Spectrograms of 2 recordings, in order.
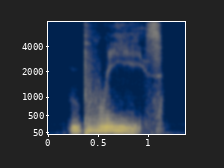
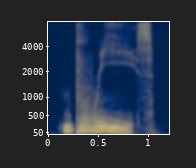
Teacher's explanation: Vibrate vocal cords. Make sure your vocal cords are vibrating to make a buzzing Z sound, not a hissing S sound.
